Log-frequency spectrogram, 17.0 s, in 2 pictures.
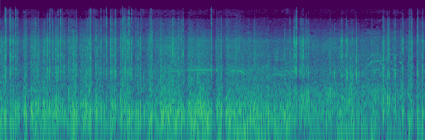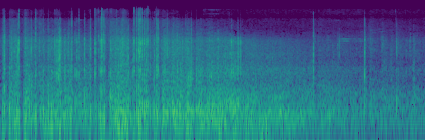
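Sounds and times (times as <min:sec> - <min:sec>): single firework bangs: 0:00.0 - 0:14.1, 0:14.7 - 0:17.0
fireworks crackling and bursts: 0:00.0 - 0:17.0.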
